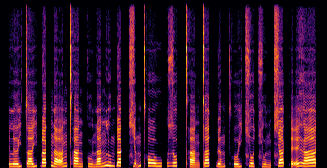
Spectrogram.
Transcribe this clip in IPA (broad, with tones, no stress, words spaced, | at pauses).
ləː˨˦jt̪a˨˦j ɓa˦˥k̚na̰ː˧˥ŋt̪ʰa˧ŋ ku˨˩na˨˦ŋlu˧mɗa˦˥k̚ t͡ɕə̰˧˥mt̪ʰɔ˧w | zo˦˥p̚t̪ʰa˨˩ŋt̪a˦˥t̚ ɗə˨˦mt̪ʰo˨˦j t͡ɕo˧t͡ɕu˨˩n t͡ɕa˦˥k̚ʔɛ̰˧˥ɣaː˦˥k̚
